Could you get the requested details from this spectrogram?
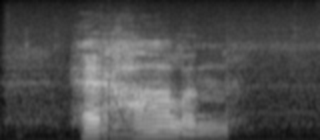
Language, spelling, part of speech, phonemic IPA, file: Dutch, herhalen, verb, /ˌɦɛrˈɦaːlə(n)/, Nl-herhalen.ogg
- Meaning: to repeat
